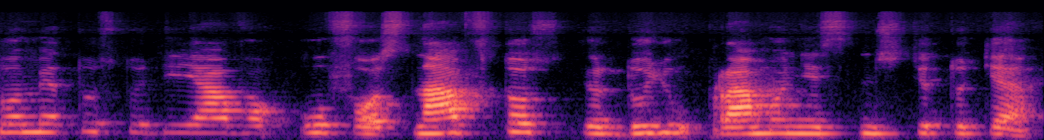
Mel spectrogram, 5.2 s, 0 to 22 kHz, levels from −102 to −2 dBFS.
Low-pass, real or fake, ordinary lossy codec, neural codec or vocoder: 14.4 kHz; real; Opus, 24 kbps; none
